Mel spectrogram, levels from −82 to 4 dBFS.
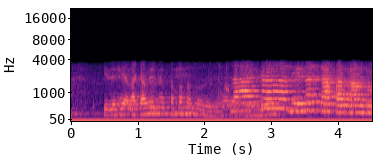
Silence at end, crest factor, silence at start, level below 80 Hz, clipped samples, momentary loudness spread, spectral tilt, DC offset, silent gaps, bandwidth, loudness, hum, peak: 0 s; 18 dB; 0 s; -52 dBFS; under 0.1%; 12 LU; -10 dB/octave; 3%; none; 4.1 kHz; -21 LUFS; none; -4 dBFS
